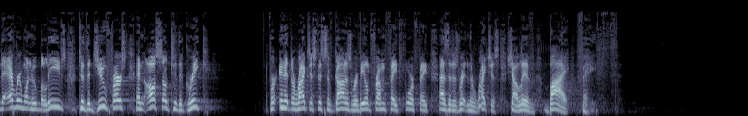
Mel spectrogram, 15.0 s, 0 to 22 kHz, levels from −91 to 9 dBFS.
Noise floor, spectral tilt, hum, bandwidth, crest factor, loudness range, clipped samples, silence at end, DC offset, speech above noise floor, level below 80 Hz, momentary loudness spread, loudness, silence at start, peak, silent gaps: under -90 dBFS; -5 dB/octave; none; 15.5 kHz; 22 dB; 5 LU; under 0.1%; 3.1 s; under 0.1%; over 68 dB; -66 dBFS; 10 LU; -22 LUFS; 0 s; -2 dBFS; none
